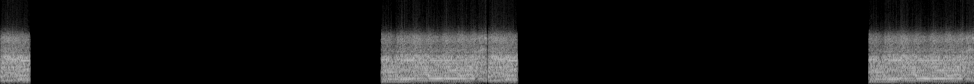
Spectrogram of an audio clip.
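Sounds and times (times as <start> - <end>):
guitar: 0.0 - 0.3, 3.8 - 5.2, 8.7 - 9.7.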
